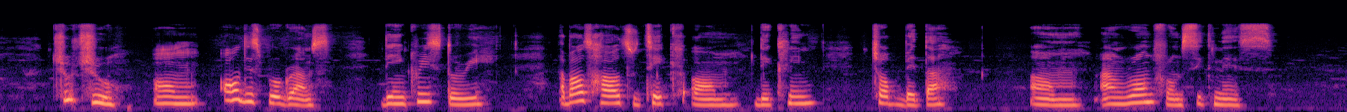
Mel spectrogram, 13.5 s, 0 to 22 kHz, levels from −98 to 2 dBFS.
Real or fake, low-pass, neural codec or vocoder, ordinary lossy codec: real; 9.9 kHz; none; none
